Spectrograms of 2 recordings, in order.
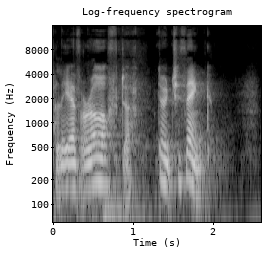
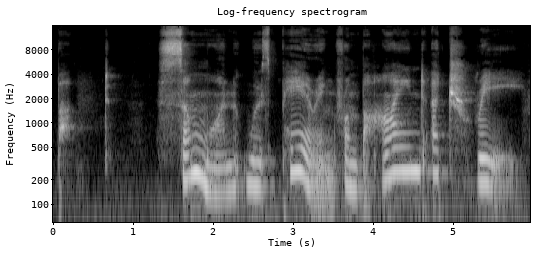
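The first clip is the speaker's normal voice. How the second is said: whisper; 8 dB quieter, slower than usual. A narrator's reading. Suspense turn in fairy tale.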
